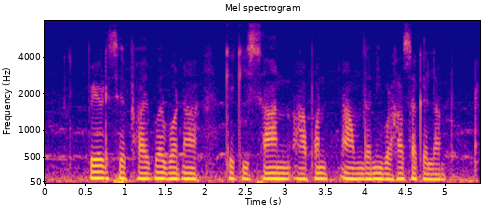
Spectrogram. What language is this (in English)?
Bhojpuri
